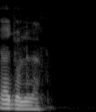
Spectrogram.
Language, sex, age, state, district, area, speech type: Sindhi, male, 30-45, Gujarat, Surat, urban, spontaneous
